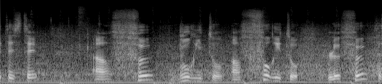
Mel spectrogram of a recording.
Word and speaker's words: Phorrito: Bon, j'y suis, donc on est à Forito. Ça se prononce comme ça? C'est ça, Forito.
